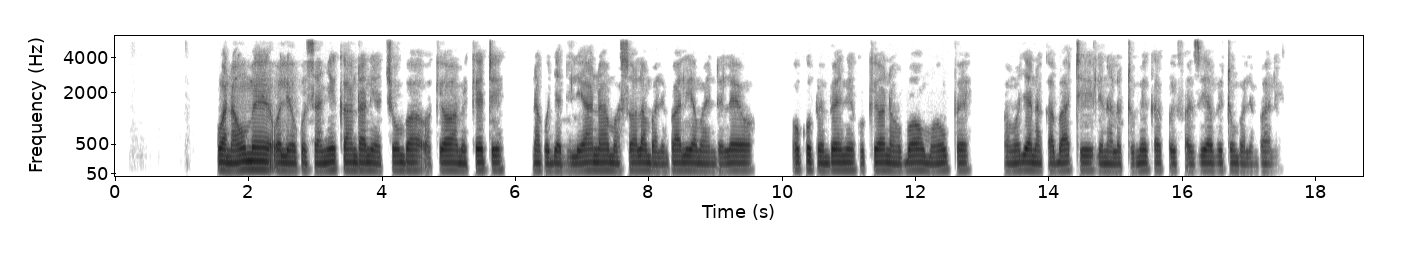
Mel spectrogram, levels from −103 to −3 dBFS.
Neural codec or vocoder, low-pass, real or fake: none; 5.4 kHz; real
